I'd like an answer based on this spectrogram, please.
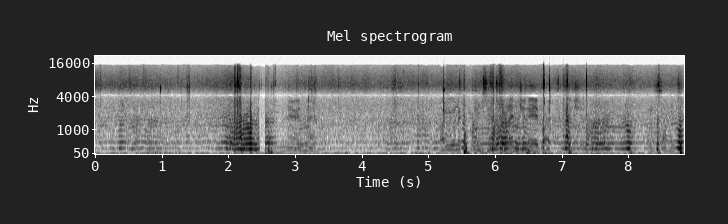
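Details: Bees of a big top bar hive colony, aggressive toward their keepers, hum loudly as the hive is dismantled for moving; surges of wavy buzzing alternate with thumps and sharp knocks from handling the hive.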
